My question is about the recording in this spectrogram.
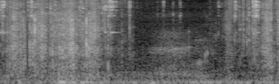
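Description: A dog digging in crusty snow with its front paws after an animal beneath it: a quick run of crunching, scraping snow that thins out about halfway through.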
